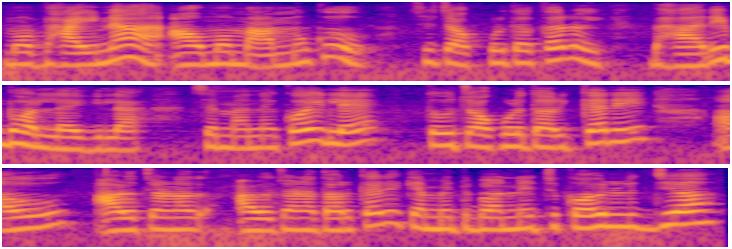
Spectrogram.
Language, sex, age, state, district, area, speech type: Odia, female, 18-30, Odisha, Ganjam, urban, spontaneous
